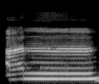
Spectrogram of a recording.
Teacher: Kalau huruf nun katanya sebagian suaranya lewat ke pangkal hidung.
